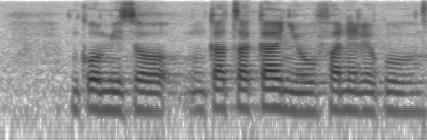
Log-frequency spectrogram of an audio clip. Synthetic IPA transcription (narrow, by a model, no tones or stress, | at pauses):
ŋ̩kʼomisɔŋ̩kʼat͡sʼakaɲɛɦufanɛlɛku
